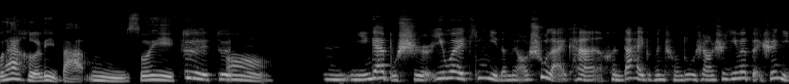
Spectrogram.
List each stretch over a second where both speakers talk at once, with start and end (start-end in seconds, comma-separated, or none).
none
